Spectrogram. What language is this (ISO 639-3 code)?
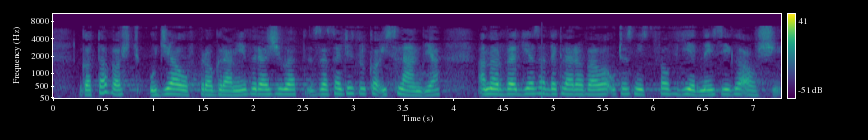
pol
